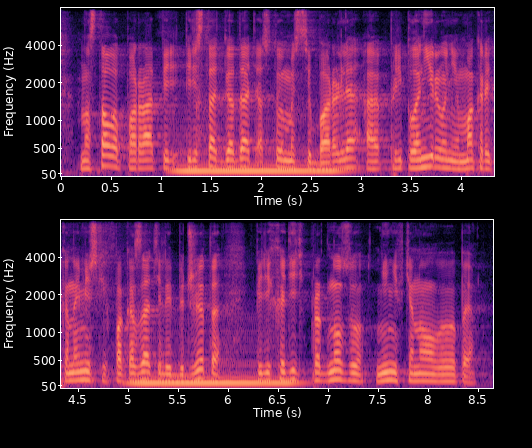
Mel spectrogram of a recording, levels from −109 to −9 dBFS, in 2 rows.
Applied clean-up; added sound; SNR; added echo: none; Bowed string instrument; 1 dB; none.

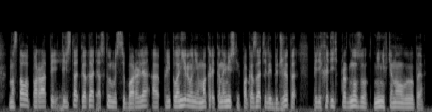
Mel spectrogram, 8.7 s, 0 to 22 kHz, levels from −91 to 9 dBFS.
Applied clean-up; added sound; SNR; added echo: neural diffusion model UNIVERSE++.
